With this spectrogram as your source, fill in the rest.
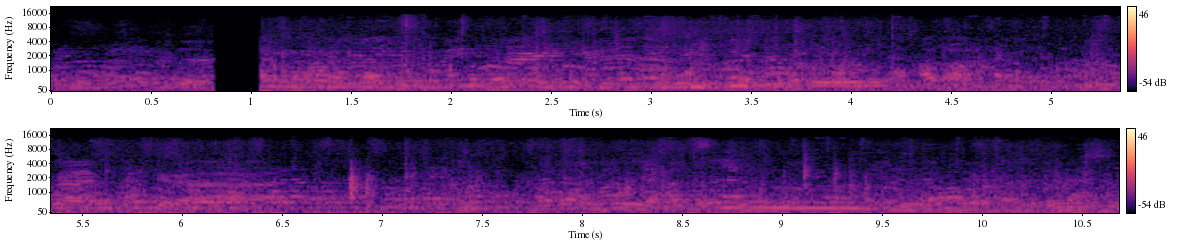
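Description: A crowd murmurs and shuffles along a corridor.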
